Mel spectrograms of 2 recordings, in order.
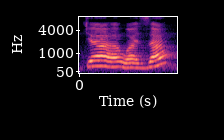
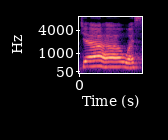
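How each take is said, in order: First: The word ends on a short final vowel. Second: The word stops on its final consonant. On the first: The reading continues without stopping. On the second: The reader stops on this word.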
